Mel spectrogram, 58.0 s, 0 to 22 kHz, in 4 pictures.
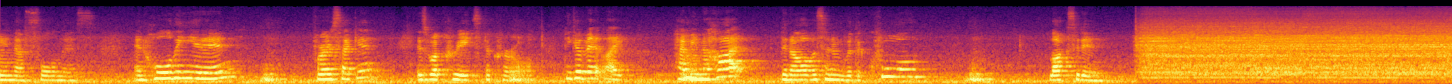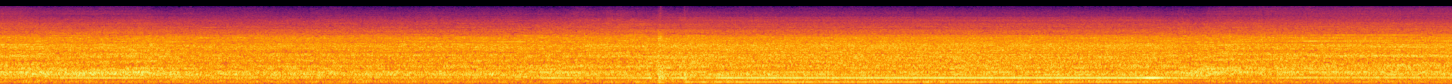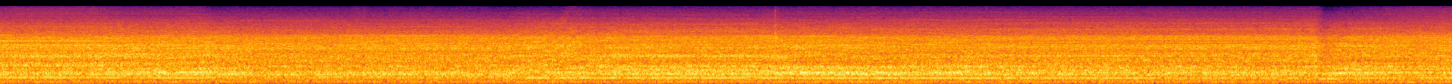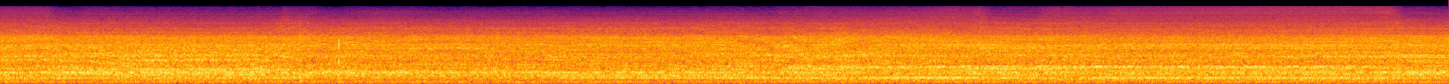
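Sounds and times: hair dryer blowing: 0:11.3 - 0:58.0.

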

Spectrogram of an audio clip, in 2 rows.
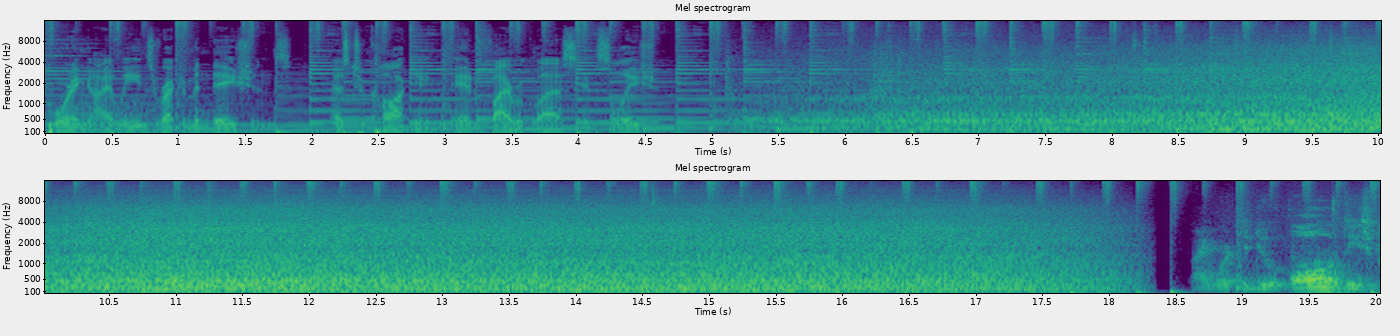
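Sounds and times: fan rushing air: 0:05.0 - 0:18.4.

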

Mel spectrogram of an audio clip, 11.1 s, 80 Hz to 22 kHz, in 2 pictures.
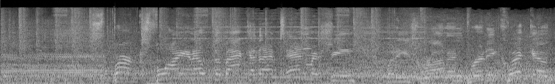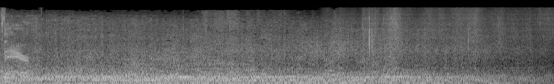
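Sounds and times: race car engine droning: 0:00.0 - 0:11.0.

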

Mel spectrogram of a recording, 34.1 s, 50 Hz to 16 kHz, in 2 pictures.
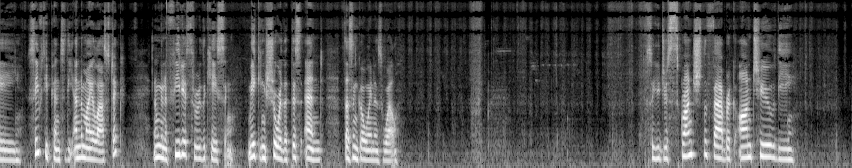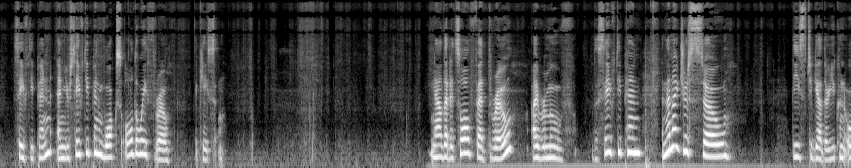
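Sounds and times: fabric rustling: 0:03.2 - 0:34.0.

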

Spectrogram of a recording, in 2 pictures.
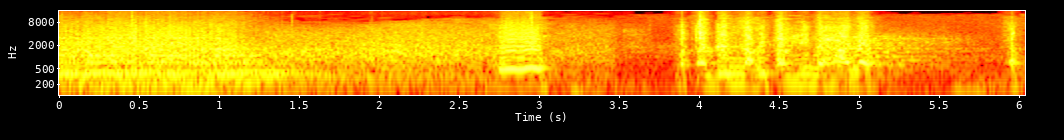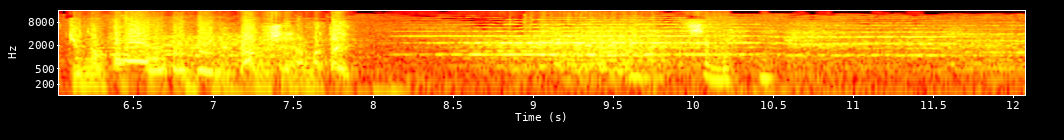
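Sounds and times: dramatic swoosh: 0:00.0 - 0:03.8
held musical tone: 0:04.7 - 0:12.0.

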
